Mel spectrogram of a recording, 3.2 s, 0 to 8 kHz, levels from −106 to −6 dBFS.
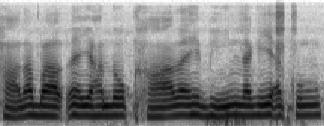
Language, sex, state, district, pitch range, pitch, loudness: Hindi, male, Madhya Pradesh, Katni, 165-185 Hz, 180 Hz, -14 LUFS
